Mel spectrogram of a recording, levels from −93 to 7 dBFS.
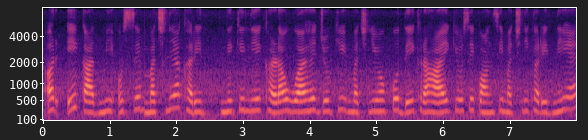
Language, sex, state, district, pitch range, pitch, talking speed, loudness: Hindi, female, Maharashtra, Solapur, 230-265 Hz, 245 Hz, 185 wpm, -24 LUFS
